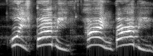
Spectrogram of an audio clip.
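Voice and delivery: character voice pushed very high. Recalling an old cartoon and doing its voice: Bobby voice. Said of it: "doing his voice".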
